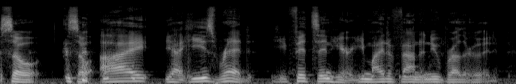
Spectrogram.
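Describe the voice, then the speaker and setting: A raspy, put-on character voice moves at a moderate pace. Its intonation stays fairly even. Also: man, medium pitch for a man. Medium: actual play. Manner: hushed, persuasive.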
